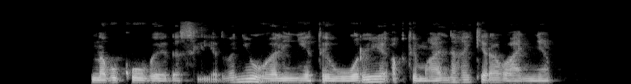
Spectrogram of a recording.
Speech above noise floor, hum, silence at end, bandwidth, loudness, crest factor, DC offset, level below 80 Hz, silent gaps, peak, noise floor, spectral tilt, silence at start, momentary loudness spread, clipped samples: 70 dB; none; 0.8 s; 7.8 kHz; -19 LUFS; 18 dB; under 0.1%; -50 dBFS; none; -2 dBFS; -88 dBFS; -7.5 dB/octave; 0.9 s; 8 LU; under 0.1%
